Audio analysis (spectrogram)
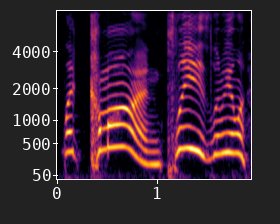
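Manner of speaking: high-pitched, pestered pleading; exasperated plea. Retold or imitated. Patient in a gown to a pestering fan, exasperated plea. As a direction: beg to be left alone, pitched right up.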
